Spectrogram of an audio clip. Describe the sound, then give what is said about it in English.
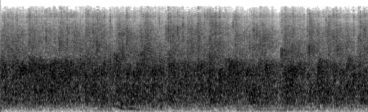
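A loud, sustained burst of audience applause, dense steady clapping from a crowd filling the whole stretch without pause or voices. “One more round of applause for Allison.”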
